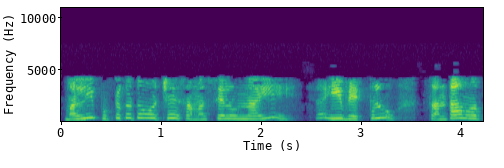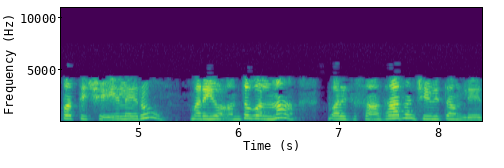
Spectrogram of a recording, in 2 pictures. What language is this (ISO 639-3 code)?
tel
